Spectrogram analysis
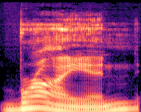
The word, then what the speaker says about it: Brein: Even though it's pronounced Brian, it's spelled B-R-E-I-N.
